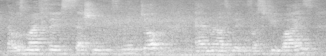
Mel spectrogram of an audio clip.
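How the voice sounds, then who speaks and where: A woman's voice: medium pitch, steady tone, moderate pace, background noise. A woman youth worker, reflecting in a loose interview with many fillers. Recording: echoey room, mic at a distance.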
